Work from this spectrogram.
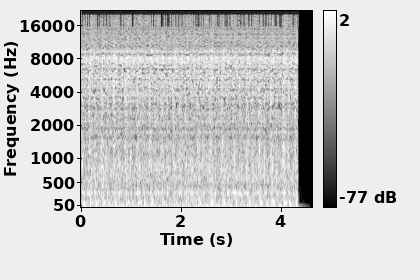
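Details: Yamaha FZ/Fazer motorcycle engine idling steadily with an even, quick putter and no rattle or ticking, after timing chain tensioner replacement fixed the timing chain noise; normal idle.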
